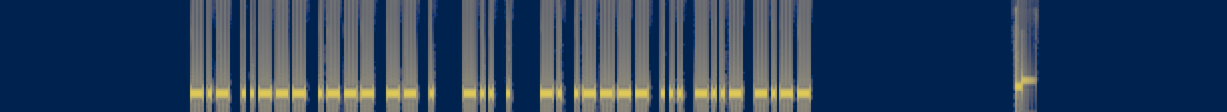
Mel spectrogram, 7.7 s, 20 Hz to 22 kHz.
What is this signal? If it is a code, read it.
Morse code, heard as a keyed tone, about 44 wpm, 700 Hz. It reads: K2JME DE N1SXY
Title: USA Callsign DE Callsign - 5 Characters - 45wpm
